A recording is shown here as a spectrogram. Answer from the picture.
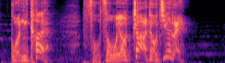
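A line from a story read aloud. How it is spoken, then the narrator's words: Terrifying shout. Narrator (Chinese): 他发出这令人心惊胆战的喊声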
